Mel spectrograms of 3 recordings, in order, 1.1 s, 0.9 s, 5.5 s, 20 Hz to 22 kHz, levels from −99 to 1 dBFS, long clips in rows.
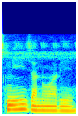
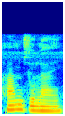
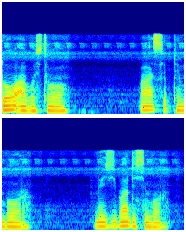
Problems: none marked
